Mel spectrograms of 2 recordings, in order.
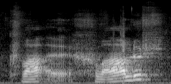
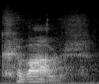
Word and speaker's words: hvalur: So first of them is so-called HV pronunciation in words like hvalur, whale, with a voiceless velarfricative in initial position, where most speakers would pronounce hvalur with a stop.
